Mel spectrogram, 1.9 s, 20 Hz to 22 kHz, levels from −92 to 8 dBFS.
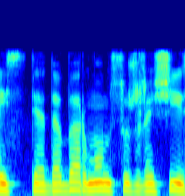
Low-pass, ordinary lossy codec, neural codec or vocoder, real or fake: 7.2 kHz; MP3, 64 kbps; none; real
